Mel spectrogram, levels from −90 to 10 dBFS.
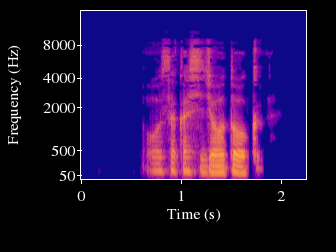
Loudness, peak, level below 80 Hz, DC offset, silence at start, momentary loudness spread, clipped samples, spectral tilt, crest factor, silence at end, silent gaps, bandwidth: -18 LUFS; -2 dBFS; -44 dBFS; under 0.1%; 0.65 s; 13 LU; under 0.1%; -5 dB/octave; 18 dB; 0.45 s; none; 9.6 kHz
